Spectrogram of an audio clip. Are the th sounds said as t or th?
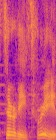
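th. Both numbers start with a soft th sound. "Instead of thirty-three"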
